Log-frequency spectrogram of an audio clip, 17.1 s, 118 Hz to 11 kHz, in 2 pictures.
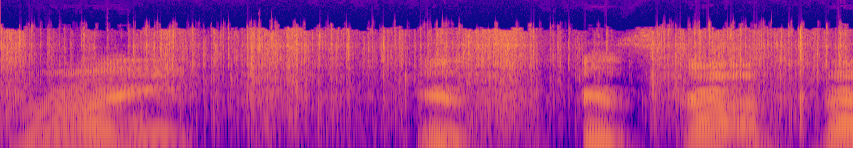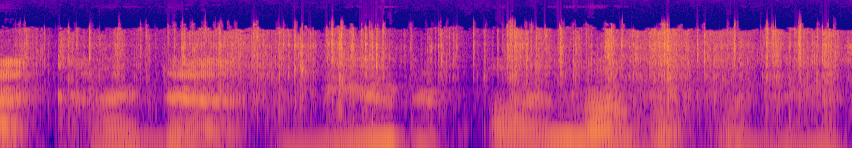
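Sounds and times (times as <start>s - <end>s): plastic packaging crinkling: 0.0s - 17.0s
low wordless gliding voice: 5.8s - 7.6s.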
